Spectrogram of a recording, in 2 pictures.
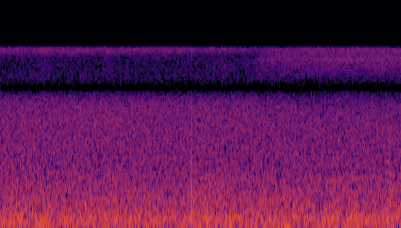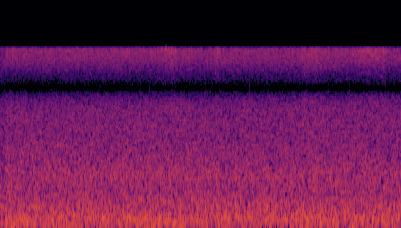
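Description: Steady rush of a waterfall, an even hiss with no pitch that grows a little brighter about halfway through.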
